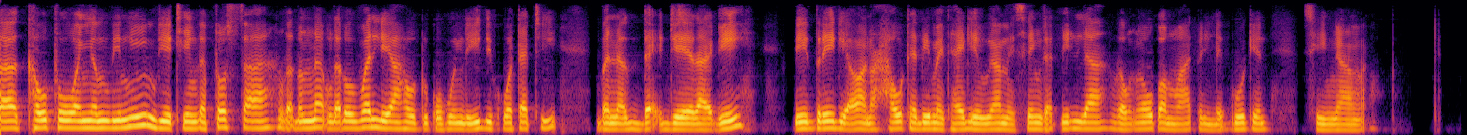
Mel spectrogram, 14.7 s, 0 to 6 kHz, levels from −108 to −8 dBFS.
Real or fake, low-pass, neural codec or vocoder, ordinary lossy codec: fake; 5.4 kHz; codec, 16 kHz, 1 kbps, FunCodec, trained on LibriTTS, 50 frames a second; AAC, 48 kbps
